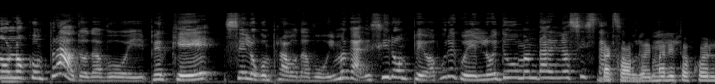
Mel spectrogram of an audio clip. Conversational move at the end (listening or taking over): taking over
